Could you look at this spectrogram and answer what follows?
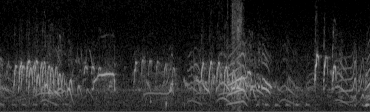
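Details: A lure recording of whistling ducks from Lampung, Indonesia. Bursts of clustered, shrill whistled notes with curving pitch come from several birds at once, separated by brief quieter gaps.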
